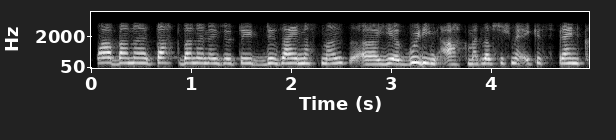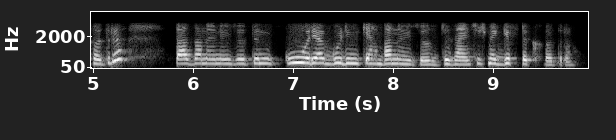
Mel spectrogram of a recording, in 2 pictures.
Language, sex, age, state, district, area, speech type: Kashmiri, female, 30-45, Jammu and Kashmir, Ganderbal, rural, conversation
